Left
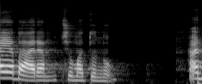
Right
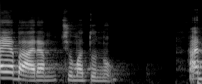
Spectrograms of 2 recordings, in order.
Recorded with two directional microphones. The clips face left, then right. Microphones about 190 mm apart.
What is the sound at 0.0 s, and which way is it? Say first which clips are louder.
A woman's voice: left 4 dB; 35° left (ahead or behind).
